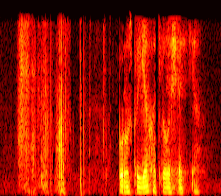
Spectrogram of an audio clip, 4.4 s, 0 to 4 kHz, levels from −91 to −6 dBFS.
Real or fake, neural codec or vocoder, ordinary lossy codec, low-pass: fake; codec, 16 kHz, 2 kbps, FreqCodec, larger model; AAC, 16 kbps; 3.6 kHz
